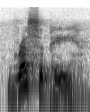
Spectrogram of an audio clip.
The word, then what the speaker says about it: recipe: pronounce the p receipt recipe so we don't say recipe but recipe so the woman is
